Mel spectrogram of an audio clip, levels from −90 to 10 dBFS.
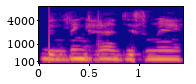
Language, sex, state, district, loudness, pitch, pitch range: Hindi, female, Chhattisgarh, Sarguja, -23 LUFS, 200 Hz, 200-215 Hz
